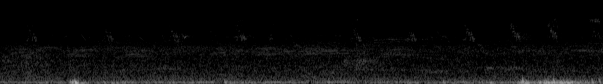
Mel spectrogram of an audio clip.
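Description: Small birds chirping again and again in short, high, downward-sliding notes over a faint steady hiss. A sharp low thump comes about a second in, and a louder low rumble near the end.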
